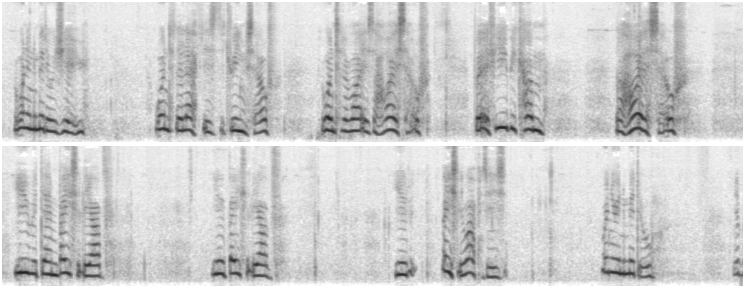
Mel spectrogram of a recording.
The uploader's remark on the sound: Was a Walk and Talk around Plymbridge Woods in Plymouth. As he joined us for this one in the pouring rain.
